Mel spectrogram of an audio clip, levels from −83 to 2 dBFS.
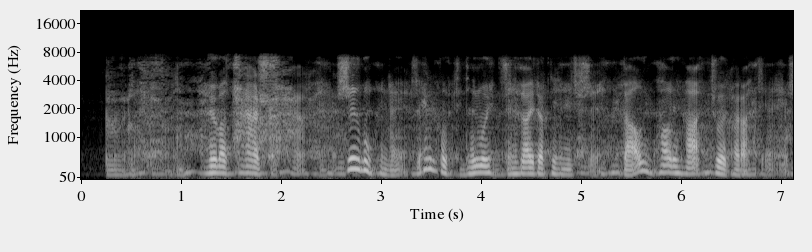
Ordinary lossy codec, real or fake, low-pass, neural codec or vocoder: Opus, 24 kbps; fake; 7.2 kHz; autoencoder, 22.05 kHz, a latent of 192 numbers a frame, VITS, trained on one speaker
